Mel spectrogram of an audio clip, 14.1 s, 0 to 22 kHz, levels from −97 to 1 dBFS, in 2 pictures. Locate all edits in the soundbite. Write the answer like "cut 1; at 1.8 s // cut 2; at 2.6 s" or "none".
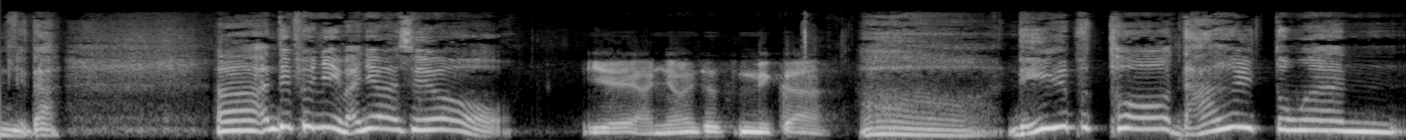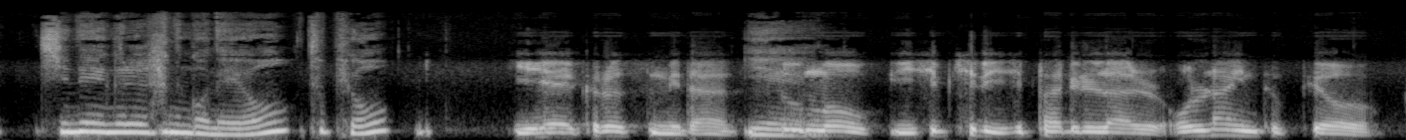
cut 1; at 8.5 s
